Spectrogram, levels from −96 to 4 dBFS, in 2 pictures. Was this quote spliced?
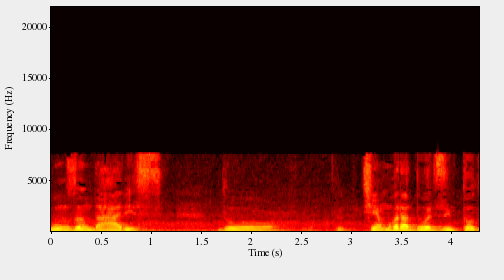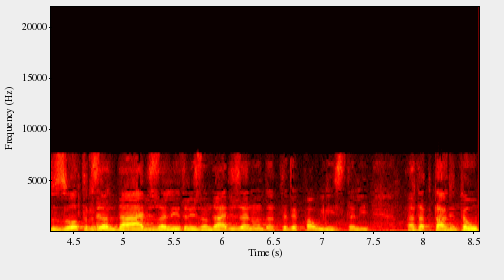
yes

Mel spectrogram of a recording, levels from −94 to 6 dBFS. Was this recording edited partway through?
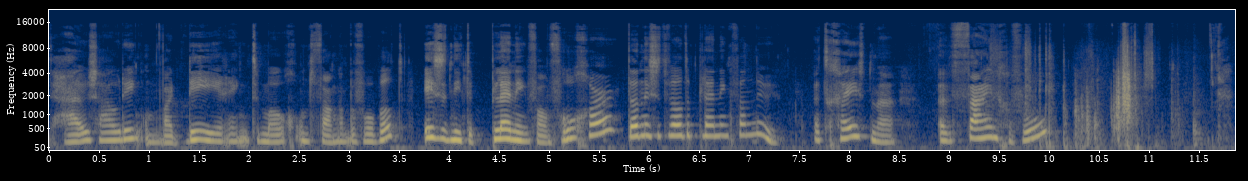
yes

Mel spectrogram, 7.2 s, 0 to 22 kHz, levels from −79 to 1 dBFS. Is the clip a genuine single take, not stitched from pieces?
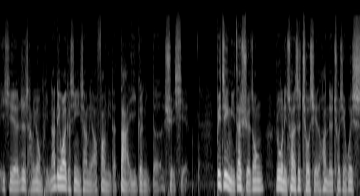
yes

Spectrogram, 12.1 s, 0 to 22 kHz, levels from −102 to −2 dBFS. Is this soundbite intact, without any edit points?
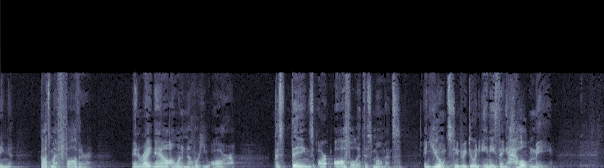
yes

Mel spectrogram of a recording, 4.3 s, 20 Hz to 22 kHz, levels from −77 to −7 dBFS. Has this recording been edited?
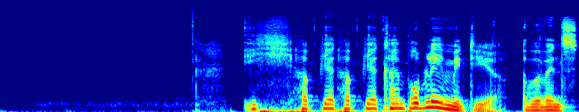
yes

